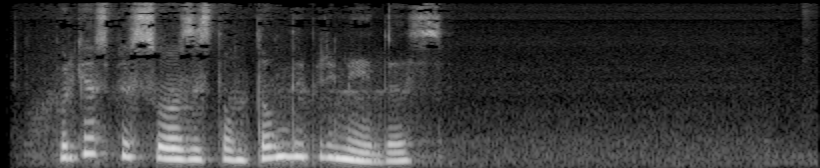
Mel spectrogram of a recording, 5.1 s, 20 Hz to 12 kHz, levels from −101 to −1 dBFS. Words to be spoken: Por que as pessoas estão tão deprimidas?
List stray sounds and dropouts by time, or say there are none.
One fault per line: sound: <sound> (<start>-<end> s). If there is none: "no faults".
no faults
